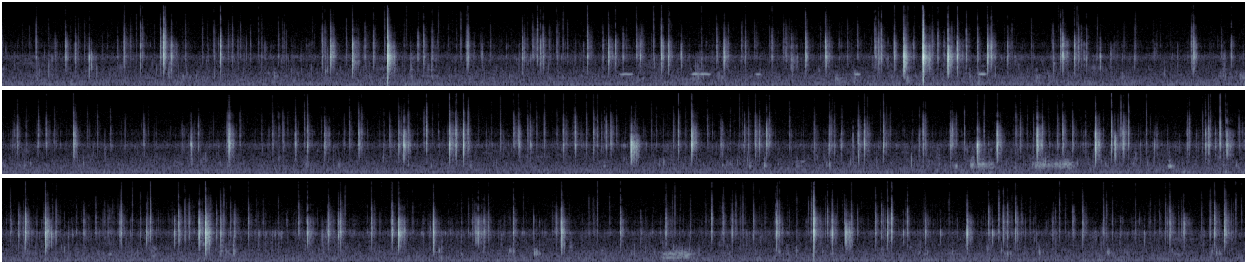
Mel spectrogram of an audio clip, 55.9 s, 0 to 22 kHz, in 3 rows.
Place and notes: Rethymno, Crete, old harbour underwater
hydrophone in old harbour waters
Rethymno, Greece, 29 April 2019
